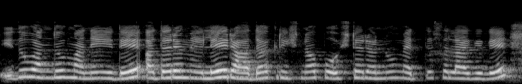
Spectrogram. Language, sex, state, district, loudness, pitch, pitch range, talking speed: Kannada, female, Karnataka, Bidar, -17 LUFS, 295 Hz, 280-315 Hz, 125 wpm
